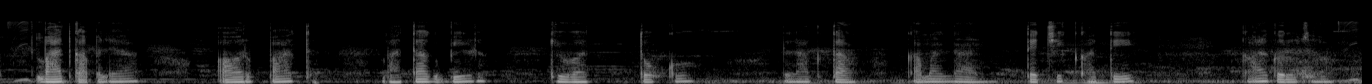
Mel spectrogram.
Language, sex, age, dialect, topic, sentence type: Marathi, male, 31-35, Southern Konkan, agriculture, question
